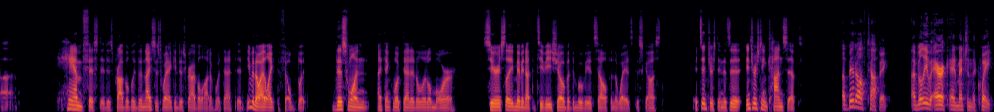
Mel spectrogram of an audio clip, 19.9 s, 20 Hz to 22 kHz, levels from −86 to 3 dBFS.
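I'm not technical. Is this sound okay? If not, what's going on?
Yes, nothing in this recording points to a technical problem with how the sound was captured, stored or played back.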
